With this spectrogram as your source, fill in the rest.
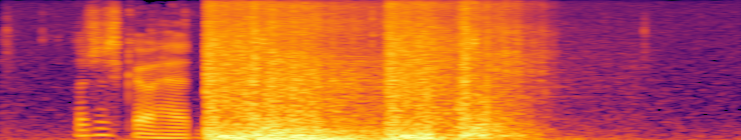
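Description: A heavy gun fires with a loud, rumbling blast.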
